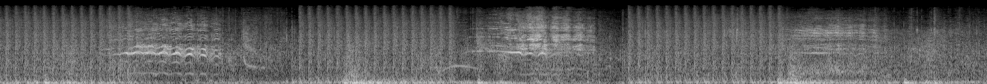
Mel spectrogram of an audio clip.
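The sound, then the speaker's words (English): Horses neigh and whinny loudly in repeated bursts while rapid gunfire and explosions crackle throughout, a chaotic First World War battlefield scene from the film War Horse, with no speech. “Hearsay, say what you hear, and the answer is War Horse.”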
